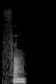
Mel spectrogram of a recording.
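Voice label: "fang", Chinese, neutral tone; Cours-de-Chinois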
